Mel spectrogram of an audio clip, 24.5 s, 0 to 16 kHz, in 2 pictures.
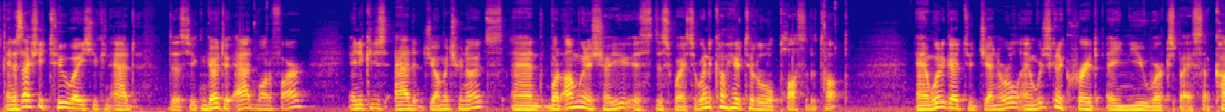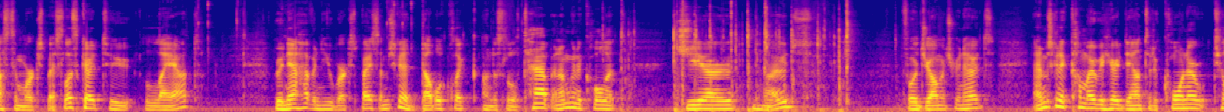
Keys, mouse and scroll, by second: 16.1-24.4 drag.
